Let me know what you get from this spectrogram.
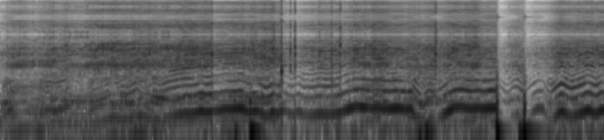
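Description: Dirt bike engine heard from the bike itself, revving up and down with the throttle: the note climbs about two seconds in, holds, drops back and picks up again near the end. A few short low knocks are heard toward the end.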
